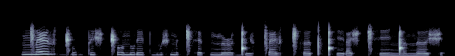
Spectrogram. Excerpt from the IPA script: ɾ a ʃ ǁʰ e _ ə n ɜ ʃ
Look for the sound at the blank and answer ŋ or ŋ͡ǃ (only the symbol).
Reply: ŋ͡ǃ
